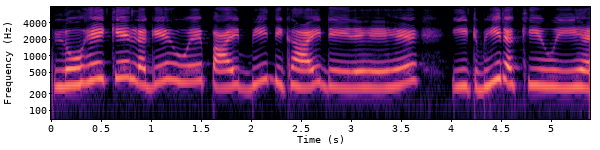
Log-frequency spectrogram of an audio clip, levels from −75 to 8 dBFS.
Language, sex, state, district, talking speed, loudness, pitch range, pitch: Hindi, female, Jharkhand, Ranchi, 165 wpm, -17 LUFS, 270-330 Hz, 290 Hz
